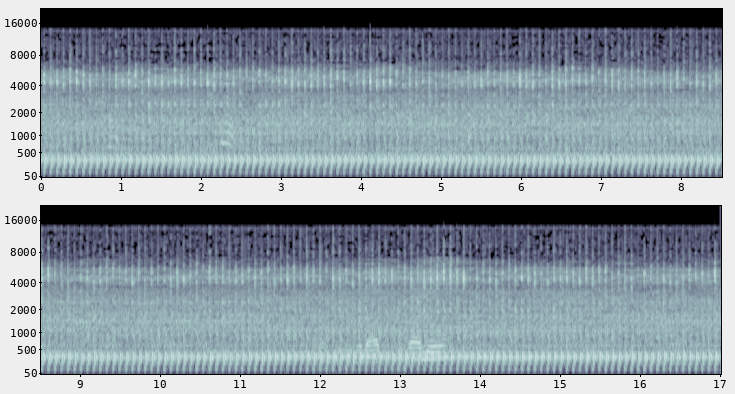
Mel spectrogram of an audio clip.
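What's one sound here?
A boat's outboard motor runs with a steady, throbbing drone.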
